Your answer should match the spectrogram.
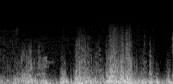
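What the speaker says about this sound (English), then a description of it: "because it's windy." Wind buffets the microphone on a fishing pier in loud, uneven gusts, a steady low roar swelling and easing with no voices.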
